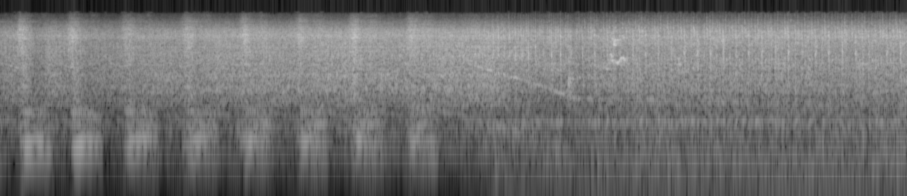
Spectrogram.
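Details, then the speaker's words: Australian Leyland Mini, SU carburetor, after new Accuspark coil, leads and distributor and setting timing at TDC; repeated rev blips about once a second with popping backfire, then settled idle; backfire from incorrect ignition timing, needs refinement. "hear there was a bit of a backfire so again bit of timing refinement is needed"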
